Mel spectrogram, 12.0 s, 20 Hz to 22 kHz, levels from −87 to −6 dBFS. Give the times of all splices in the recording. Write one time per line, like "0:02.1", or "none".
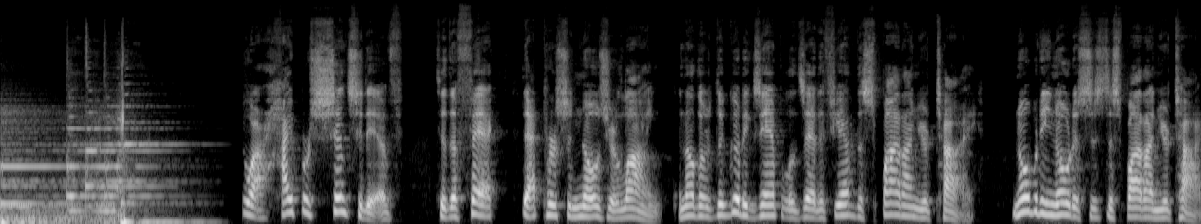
0:02.4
